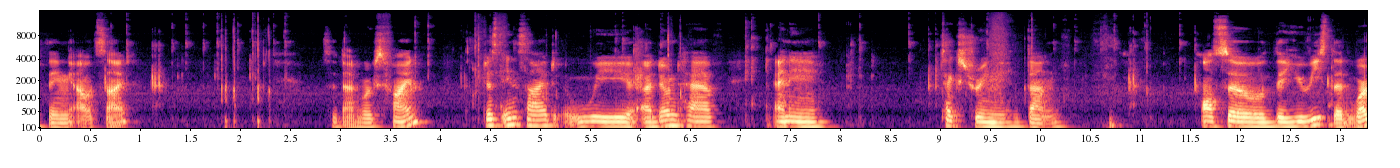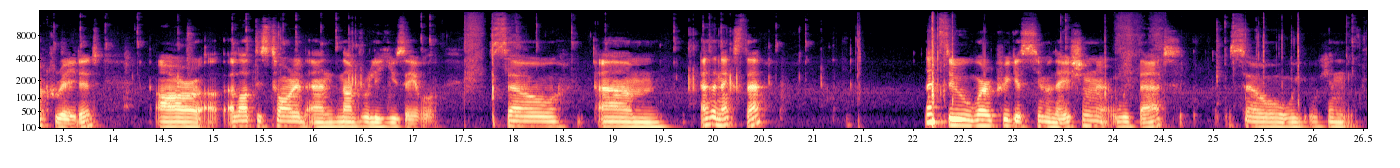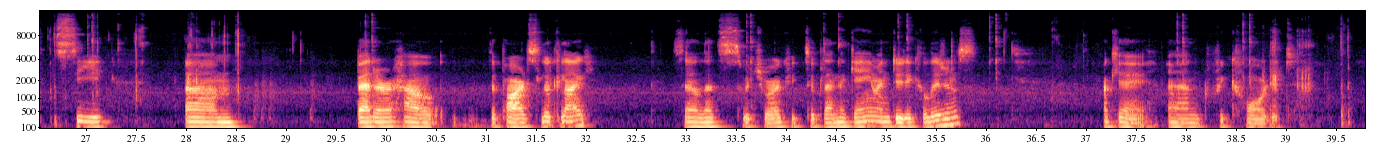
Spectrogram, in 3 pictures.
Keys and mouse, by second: 1.8 a, 2.2 a, 4.7 middle click, 5.1 g, 6.3 g, 9.9 super+z, 14.6-16.2 middle drag, 17.1-18.9 middle drag, 17.8 h, 22.2 shift+a, 24.0 s, 25.3 s, 25.9-26.6 drag, 26.6 g, 26.7-27.5 drag, 30.0-38.8 drag, 38.8 middle click, 39.6 p.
